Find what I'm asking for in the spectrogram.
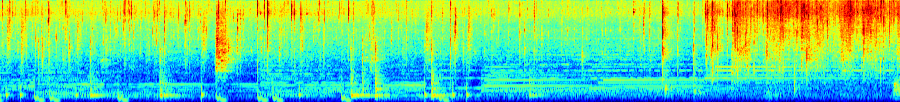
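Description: Grated coconut, dried red chillies and curry leaves sautéing in a hot pan, a steady close sizzle and crackle with intermittent scraping and stirring of the spoon, browning the coconut.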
